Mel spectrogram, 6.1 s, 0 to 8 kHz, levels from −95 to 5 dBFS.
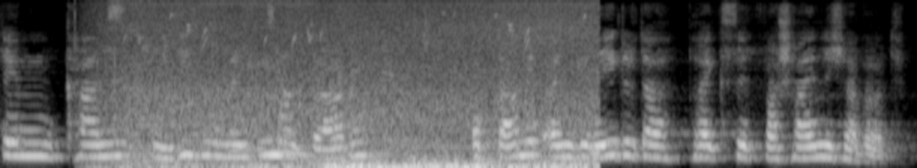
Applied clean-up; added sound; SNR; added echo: none; Bird; -2 dB; reverberation time 0.3 s.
